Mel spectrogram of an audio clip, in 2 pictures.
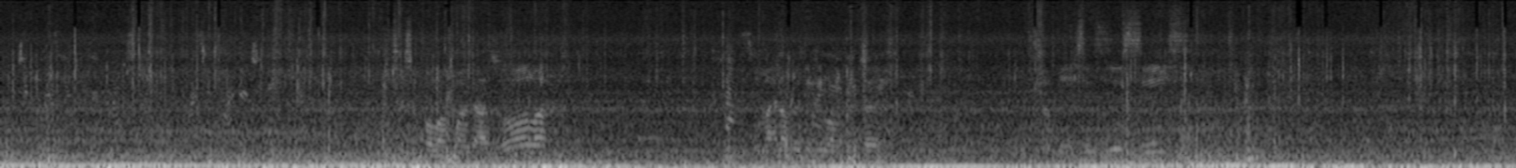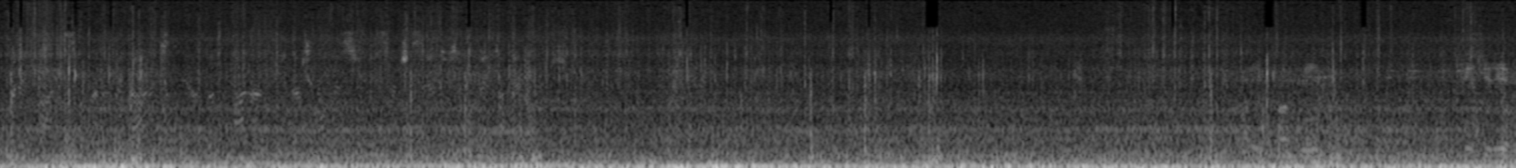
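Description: Steady low rumble of a car's engine and tyres heard from inside the cabin while driving on a rain-wet road. A voice is heard briefly about four seconds in and again about eight seconds in.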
